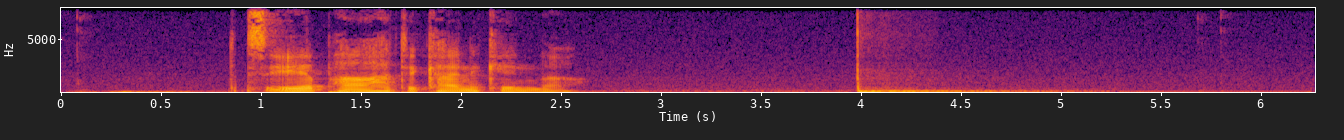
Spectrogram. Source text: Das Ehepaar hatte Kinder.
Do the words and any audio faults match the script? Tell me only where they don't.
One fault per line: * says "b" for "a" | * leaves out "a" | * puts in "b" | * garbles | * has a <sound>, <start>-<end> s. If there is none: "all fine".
* has a dropout, 0.9-0.9 s
* puts in "keine"
* has a thud, 4.0-5.3 s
